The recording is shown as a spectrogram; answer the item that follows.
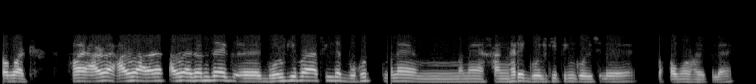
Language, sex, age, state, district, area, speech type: Assamese, male, 30-45, Assam, Kamrup Metropolitan, urban, conversation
